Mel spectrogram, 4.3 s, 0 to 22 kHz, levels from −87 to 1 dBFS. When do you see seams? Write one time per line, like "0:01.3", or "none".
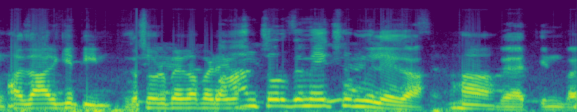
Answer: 0:01.1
